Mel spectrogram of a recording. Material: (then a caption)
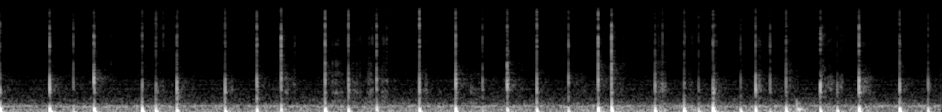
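Soap, paper. A solid bar of soap in a red paper wrapper, held upright, is tapped with long nails. It gives a steady series of short, crisp clicks with bright, sharp attacks that die away almost instantly, over a constant low hum.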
